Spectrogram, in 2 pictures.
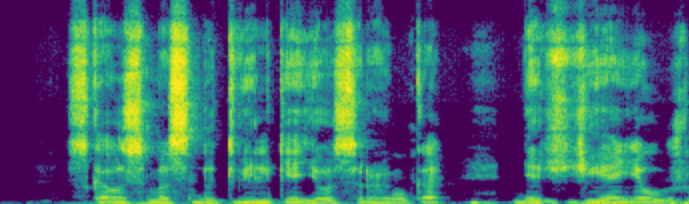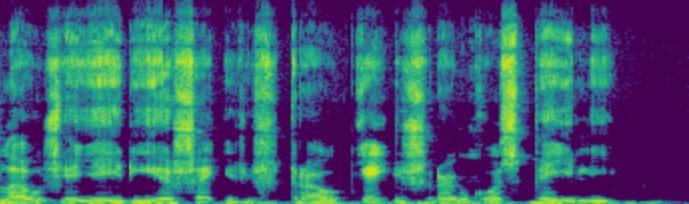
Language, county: Lithuanian, Vilnius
